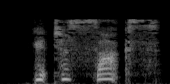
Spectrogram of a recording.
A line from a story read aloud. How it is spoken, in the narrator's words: I muttered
